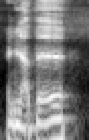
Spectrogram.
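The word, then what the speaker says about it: Laboe: Ich spreche jetzt einfach mal so aus, wie ich es als Berliner ausspreche. Labö.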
